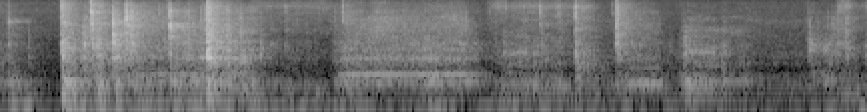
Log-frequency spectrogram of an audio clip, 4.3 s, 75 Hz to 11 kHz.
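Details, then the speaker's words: HP Photosmart 5520 after service station repair for grinding noise and carriage jam: short whirs and clicks as the carriage and service station cycle at power-up, with no grinding or skipping. Fully fixed. "let's close it and see if it grinds on the same spots or it's fixed it's totally fixed yeah"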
